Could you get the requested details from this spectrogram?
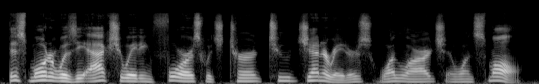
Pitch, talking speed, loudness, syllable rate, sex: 145 Hz, 165 wpm, -19 LUFS, 5.2 syllables/s, male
